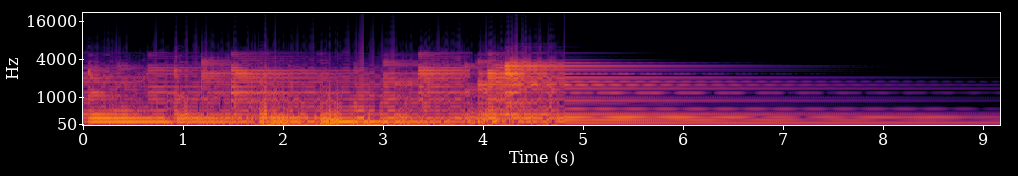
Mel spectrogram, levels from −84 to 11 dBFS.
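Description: From 0.01 to 4.81 s a rigid metallic buzz at 133 Hz sits on the sound: robotic sound from repeated short buffers, likely a 7.5 ms chunk replayed while most real audio is skipped. A spectrogram shows flat harmonics every 133 Hz, and the waveform repeats identical cycles.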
